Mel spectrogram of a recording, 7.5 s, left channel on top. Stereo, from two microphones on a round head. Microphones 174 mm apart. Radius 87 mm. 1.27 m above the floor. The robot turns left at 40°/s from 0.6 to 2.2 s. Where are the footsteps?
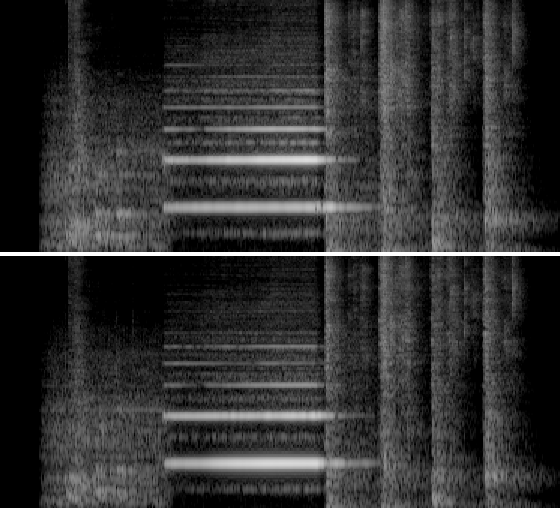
40° left (ahead or behind), 2.0 m; by 6.9 s 5° right (ahead or behind), 1.7 m.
